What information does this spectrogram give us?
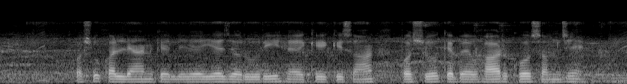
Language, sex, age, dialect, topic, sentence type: Hindi, male, 31-35, Kanauji Braj Bhasha, agriculture, statement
